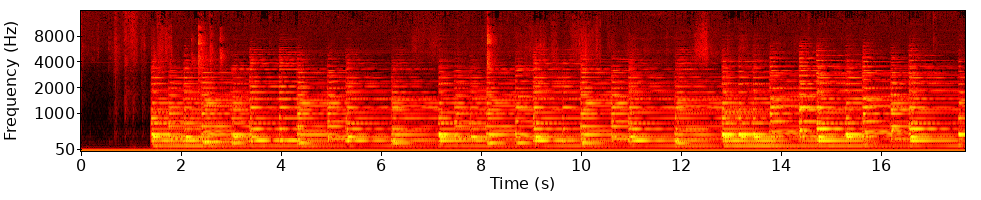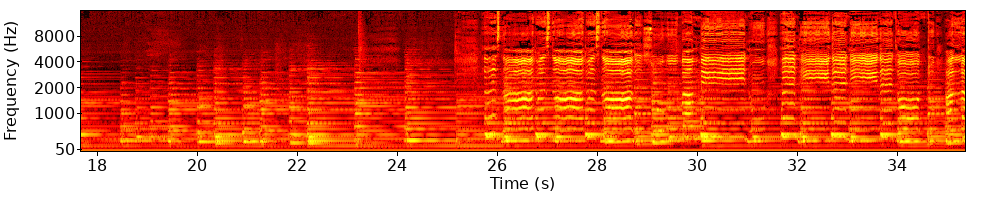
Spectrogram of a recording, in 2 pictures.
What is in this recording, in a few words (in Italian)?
Notte De Chelu contralti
